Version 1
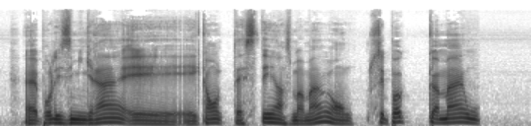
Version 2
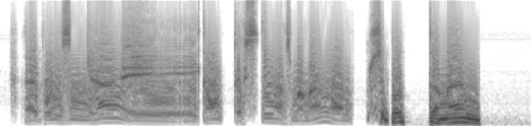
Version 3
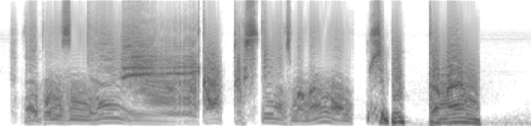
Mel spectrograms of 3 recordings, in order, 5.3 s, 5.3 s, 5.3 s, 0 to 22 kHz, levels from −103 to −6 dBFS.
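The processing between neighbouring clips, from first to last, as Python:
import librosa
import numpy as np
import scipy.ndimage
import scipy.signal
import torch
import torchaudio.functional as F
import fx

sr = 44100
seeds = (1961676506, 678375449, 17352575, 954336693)

y1 = fx.leveller(x, sr, passes=3)
y1 = 10.0 ** (-28.5 / 20.0) * np.tanh(y1 / 10.0 ** (-28.5 / 20.0))
y1 = fx.filter_sweep_highpass(y1, sr, from_hz=860.0, to_hz=75.0, start_s=3.53, end_s=4.09, q=0.87)
y1 = y1 * 10.0 ** (-6.0 / 20.0)
y2 = fx.phaser_stages(y1, sr, stages=2, low_hz=230.0, high_hz=2500.0, hz=0.39, feedback_pct=35)
y2 = y2 * 10.0 ** (2.0 / 20.0)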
